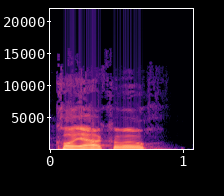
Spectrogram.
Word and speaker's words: Colaiacovo: Colaiacovo, yeah, that's it.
